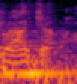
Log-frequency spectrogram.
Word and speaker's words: Raja: இப்ப மாடர்ன் எபிரேய மொழி ஒரு மொழி மாறும் பொழுது நிச்சயமாக ஒருவருடைய பெயருடைய உச்சரிப்பு மாறும். உதாரணத்துக்கு என்னுடைய பேர் ராஜா, RAJA ராஜா. இப்பொழுது நான் ஸ்பெயின் போயிருந்த பொழுது ஜேக்கு அங்கே உச்சரிப்பு இல்லையா. அவர்கள் என்னை எப்படி கூப்பிட்டார்கள் தெரியுமா? ரஹா என்று கூப்பிட்டார்கள்.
